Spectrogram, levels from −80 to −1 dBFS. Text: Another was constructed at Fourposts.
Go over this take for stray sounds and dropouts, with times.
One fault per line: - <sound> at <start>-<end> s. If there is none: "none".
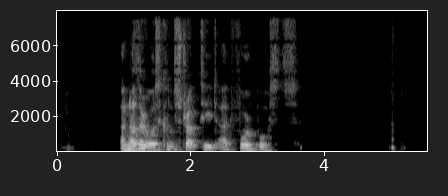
none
